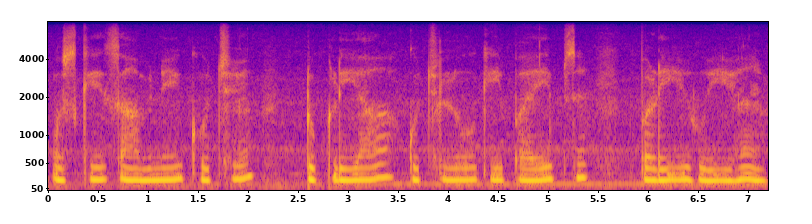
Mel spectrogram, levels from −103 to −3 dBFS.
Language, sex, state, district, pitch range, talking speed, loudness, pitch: Hindi, female, Haryana, Rohtak, 200-215 Hz, 90 wpm, -18 LUFS, 210 Hz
